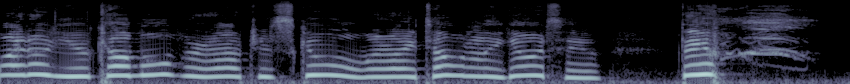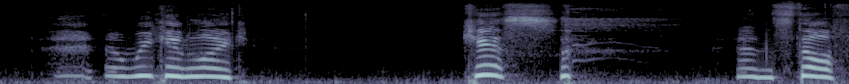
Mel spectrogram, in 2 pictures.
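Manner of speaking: squeaky voice swooping up and down. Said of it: "Why is this vaguely Mickey?".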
